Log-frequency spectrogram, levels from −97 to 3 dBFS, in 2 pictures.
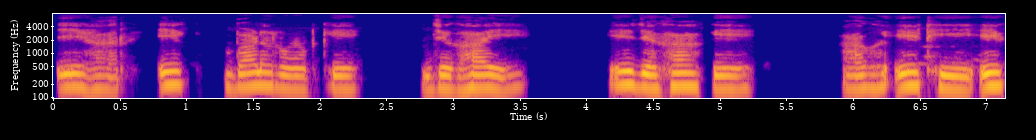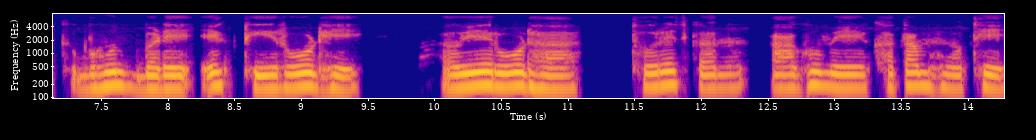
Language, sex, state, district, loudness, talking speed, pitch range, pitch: Chhattisgarhi, male, Chhattisgarh, Jashpur, -17 LUFS, 120 wpm, 160-185 Hz, 170 Hz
